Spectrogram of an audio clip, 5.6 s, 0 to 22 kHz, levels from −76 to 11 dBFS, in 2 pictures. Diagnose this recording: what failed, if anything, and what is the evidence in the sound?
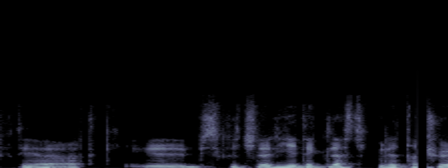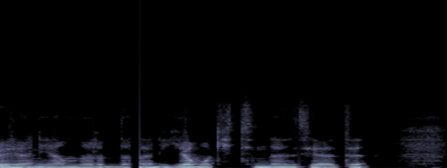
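Blocks of digital silence point to the driver or buffer stage: the speech drops to silence at 2.60–2.67 s (70 ms), 3.61–3.67 s (56 ms) and as a tick at 4.66 s. Unlike network loss concealment, nothing is smoothed or filled in.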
